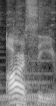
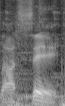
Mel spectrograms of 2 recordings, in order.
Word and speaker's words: Arce: So most people, as us Americans, always go, yeah, Gustavo Arce, right? Nah, it's Arce. So you say it properly.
